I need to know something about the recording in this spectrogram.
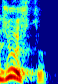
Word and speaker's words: Giusto: Sabrina Justo, quanto tempo, hein? Prazer. Justo, gostei do sotaque italiano, pronunciou bem o acento.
